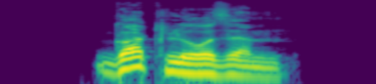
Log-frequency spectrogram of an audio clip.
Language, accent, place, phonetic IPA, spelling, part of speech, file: German, Germany, Berlin, [ˈɡɔtˌloːzm̩], gottlosem, adjective, De-gottlosem.ogg
- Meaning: strong dative masculine/neuter singular of gottlos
